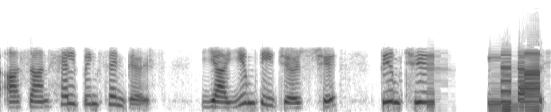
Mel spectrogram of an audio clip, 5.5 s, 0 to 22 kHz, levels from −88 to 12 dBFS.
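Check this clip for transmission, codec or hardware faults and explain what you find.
Three faults are present: a codec limitation across the whole clip, one short dropout, and a mechanical buzz over the final stretch.

The iLBC codec is at work from start to finish. The speech sits in a telephone band of roughly 300 Hz to 3.4 kHz, with a slightly rough, synthetic edge that fits iLBC's 30 ms, 13.33 kbps mode. Each frame's excitation is coded independently. Unlike wideband codecs, nothing above 3.4 kHz survives, and the damage is graininess rather than swirling.

Lost iLBC frames occur at 3.42 s. About 90 ms goes missing, which fits three 30 ms frames. The decoder fills the gap by repeating the last pitch cycle blended with noise, so it sounds like a held, buzzy vowel. Because iLBC frames stand alone, the speech snaps back immediately afterward.

Robotic sound from repeated short buffers runs from 4.28 s to the end at 5.51 s. 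The speech becomes a rigid, metallic buzz at about 94 Hz that still roughly follows the speech. The likely cause is starved playback repeating a roughly 10.7 ms buffer throughout while the real audio is skipped. Unlike the brief frame-loss patch, it lasts over a second with a fixed pitch and never recovers.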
